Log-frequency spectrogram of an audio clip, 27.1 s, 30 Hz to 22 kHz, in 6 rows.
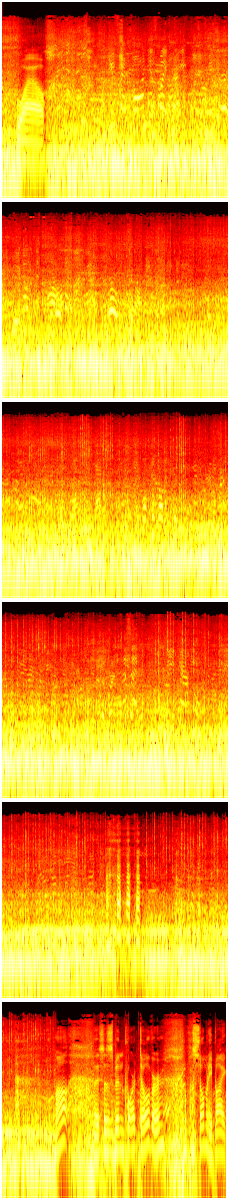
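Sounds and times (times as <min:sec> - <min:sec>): motorcycle engines rumbling: 0:00.0 - 0:27.0
people talking: 0:00.2 - 0:27.0.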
